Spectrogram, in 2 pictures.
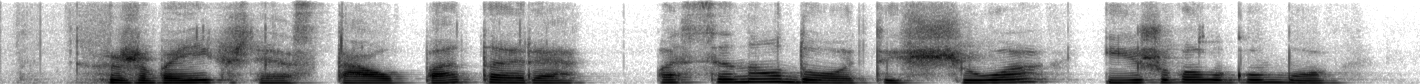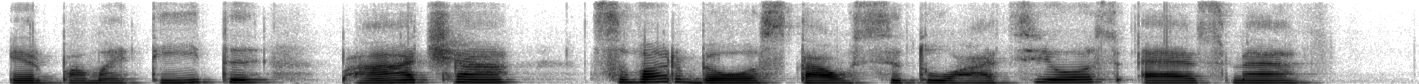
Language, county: Lithuanian, Klaipėda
